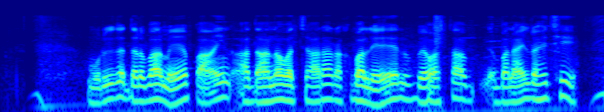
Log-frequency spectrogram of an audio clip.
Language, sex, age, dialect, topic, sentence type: Maithili, male, 18-24, Southern/Standard, agriculture, statement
